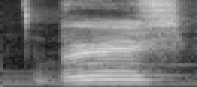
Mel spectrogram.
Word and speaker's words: Borouj: That is how I have been told that it goes to be pronounced. Borouj.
